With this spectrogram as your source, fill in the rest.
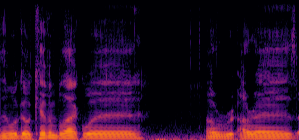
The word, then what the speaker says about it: Arez: Arez. I almost said Ariz.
